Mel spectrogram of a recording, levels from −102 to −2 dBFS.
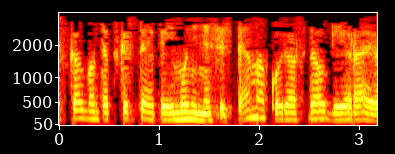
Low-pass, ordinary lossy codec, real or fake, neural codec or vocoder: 3.6 kHz; MP3, 16 kbps; fake; vocoder, 44.1 kHz, 128 mel bands, Pupu-Vocoder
